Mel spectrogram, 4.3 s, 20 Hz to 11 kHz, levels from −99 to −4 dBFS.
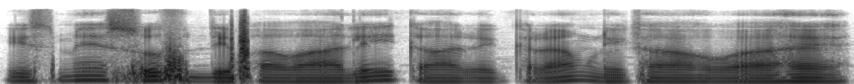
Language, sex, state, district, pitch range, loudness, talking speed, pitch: Hindi, male, Jharkhand, Ranchi, 95-110 Hz, -19 LUFS, 100 wpm, 95 Hz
